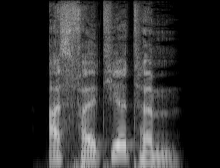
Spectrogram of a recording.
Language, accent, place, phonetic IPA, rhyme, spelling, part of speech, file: German, Germany, Berlin, [asfalˈtiːɐ̯təm], -iːɐ̯təm, asphaltiertem, adjective, De-asphaltiertem.ogg
- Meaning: strong dative masculine/neuter singular of asphaltiert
